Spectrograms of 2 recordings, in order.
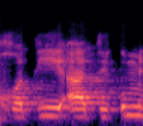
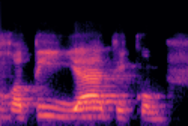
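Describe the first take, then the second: First: A glottal stop is heard in the middle. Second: A doubled y sound replaces the glottal stop.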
